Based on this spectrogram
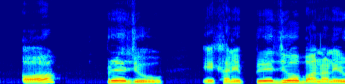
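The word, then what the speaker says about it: preso: বাক্যের ইতালিয়ান ভাষা হবে অপ্রেজ অপ্রেজ এখানে প্রেজো বানানের উচ্চারণ হবে পি আর ই প্রে এস ও এর উচ্চারণ হবে জো অজো যখনই আমরা ইতালিয়ান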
